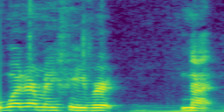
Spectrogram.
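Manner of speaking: ordinary delivery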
